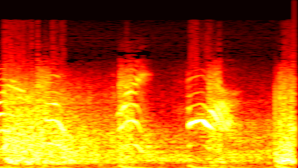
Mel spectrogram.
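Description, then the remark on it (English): Rockets firing on Ideal's electronic fighter jet toy: a loud run of four harsh electronic blasts, each a noisy burst with a whistling tone that sweeps downward, coming in quick uneven succession. “You control six moving targets, fire four rocket guns.”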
